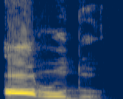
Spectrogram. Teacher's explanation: সাকিনালা র এর ডান পাশে যখন জবর আসবে আমরা তখন মোটা করে বলবো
